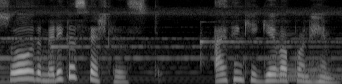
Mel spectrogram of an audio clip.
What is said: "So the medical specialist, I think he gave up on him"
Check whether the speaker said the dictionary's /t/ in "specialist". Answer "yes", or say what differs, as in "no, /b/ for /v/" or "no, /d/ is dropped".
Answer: yes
